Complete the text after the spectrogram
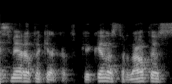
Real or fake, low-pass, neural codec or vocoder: real; 7.2 kHz; none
